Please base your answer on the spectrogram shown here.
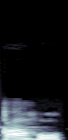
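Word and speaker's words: carro: expensive at ito namang kaho means car pag double R siya guys ano siya guys pronunciation niya is h and dito is Bose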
